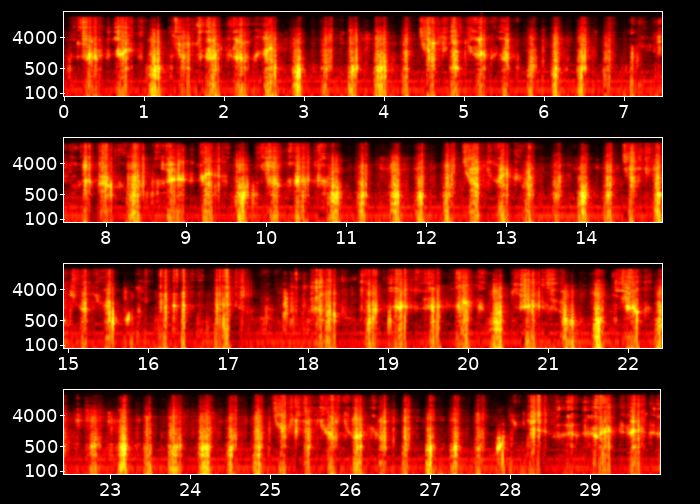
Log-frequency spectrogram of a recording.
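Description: Ice cubes being bitten and chewed, a dense run of sharp crunches several a second, close to the microphone.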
